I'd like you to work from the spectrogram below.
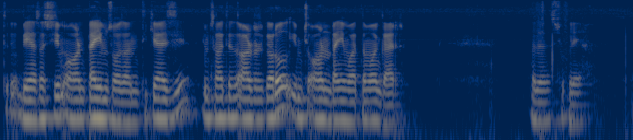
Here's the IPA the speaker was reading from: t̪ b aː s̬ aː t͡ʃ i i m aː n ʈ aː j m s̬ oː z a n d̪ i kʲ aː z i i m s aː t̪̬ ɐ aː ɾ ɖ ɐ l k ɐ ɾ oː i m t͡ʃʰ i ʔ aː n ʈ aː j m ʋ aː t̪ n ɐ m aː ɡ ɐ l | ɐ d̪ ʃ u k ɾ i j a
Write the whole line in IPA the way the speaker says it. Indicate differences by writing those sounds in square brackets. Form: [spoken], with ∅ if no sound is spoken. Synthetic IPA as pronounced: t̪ b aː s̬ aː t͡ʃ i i m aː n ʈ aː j m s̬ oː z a n [t̪] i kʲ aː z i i m s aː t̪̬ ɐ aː ɾ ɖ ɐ [ɾ] k ɐ ɾ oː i m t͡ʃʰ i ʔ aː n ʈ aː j m ʋ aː t̪ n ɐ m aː ɡ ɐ [ɾ] | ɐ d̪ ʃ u k ɾ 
